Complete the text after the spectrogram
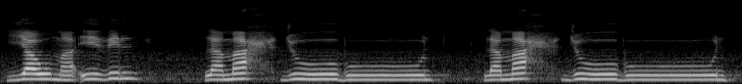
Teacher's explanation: یہاں پہ ذال جڑے گا تشدید والے لام کے ساتھ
